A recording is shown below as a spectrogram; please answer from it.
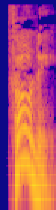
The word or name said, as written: phony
